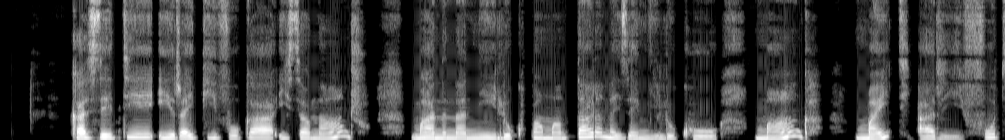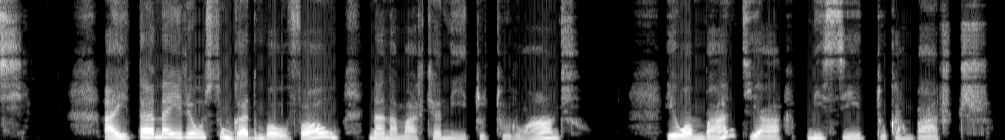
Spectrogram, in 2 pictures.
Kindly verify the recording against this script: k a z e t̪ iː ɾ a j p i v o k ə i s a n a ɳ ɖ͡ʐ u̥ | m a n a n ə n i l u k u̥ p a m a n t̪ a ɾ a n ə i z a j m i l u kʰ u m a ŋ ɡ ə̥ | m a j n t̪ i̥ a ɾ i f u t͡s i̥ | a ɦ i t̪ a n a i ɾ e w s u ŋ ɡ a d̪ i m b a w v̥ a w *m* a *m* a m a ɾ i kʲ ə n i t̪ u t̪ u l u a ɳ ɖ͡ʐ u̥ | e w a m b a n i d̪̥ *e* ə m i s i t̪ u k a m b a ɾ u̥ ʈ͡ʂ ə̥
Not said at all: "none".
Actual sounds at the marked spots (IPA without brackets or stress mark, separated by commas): n, n, i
